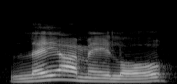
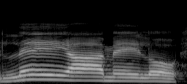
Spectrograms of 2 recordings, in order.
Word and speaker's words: léamelo: So when you say, read it to me, léamelo, I'm still stressing the E, léamelo. You have to go 4 back and put your accent mark because, again, Rule A says words that end in a vowel, N or S, should be stressed 2 vowels back.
